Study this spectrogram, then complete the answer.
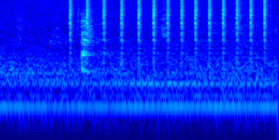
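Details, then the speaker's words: Roojer outdoor propane patio heater, new battery fitted in the igniter: quick, even snapping ticks about seven a second over a faint low hum; the igniter sparks repeatedly, as it should. "nice so that's not even a click one that produces one spark this is a repeated spark that's great"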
